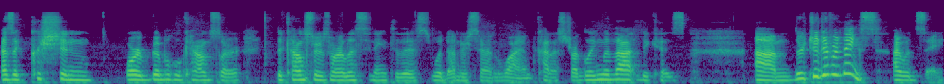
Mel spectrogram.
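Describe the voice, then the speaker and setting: A woman speaks at a medium pitch with a Filipino accent. Her pace is fairly quick, with ordinary pitch variation and big swings in loudness. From Philippines, Laoag City. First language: Filipino (Ilocano/Tagalog). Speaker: biblical counselor. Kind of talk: podcast interview.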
